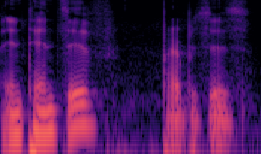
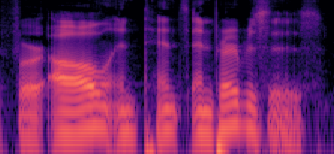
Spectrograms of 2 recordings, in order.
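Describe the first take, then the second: First: Intensive purposes, a slow mock of the misheard phrase; mocking the wrong version. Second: Intents and purposes, each word clear; correct saying. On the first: Podcaster mocks people who say it wrong. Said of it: "not intensive purposes". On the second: Correcting the phrase for listeners. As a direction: say intents and purposes plainly, no blur. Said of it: "by the way, that's how it's said". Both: Shown as a demonstration.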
